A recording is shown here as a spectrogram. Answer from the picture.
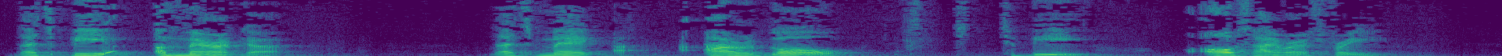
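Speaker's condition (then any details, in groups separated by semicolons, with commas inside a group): Down syndrome; intellectual disability, processes information more slowly; recorded testimony to Congress, played as soundbite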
